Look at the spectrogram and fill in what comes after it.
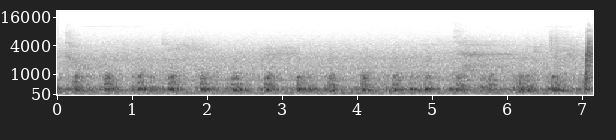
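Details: Fast, regular whooshing beats about 140 a minute through a monitor speaker at 39 weeks of pregnancy, baby moving; normal fetal heartbeat.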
